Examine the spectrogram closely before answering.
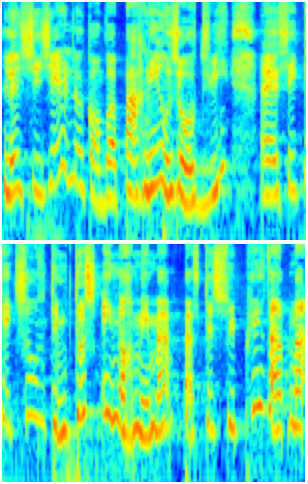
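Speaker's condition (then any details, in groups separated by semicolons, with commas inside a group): Hard of hearing; deafness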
